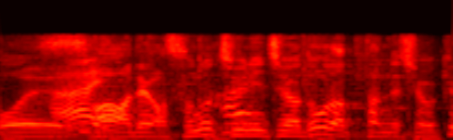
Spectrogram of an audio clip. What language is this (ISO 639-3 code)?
jpn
